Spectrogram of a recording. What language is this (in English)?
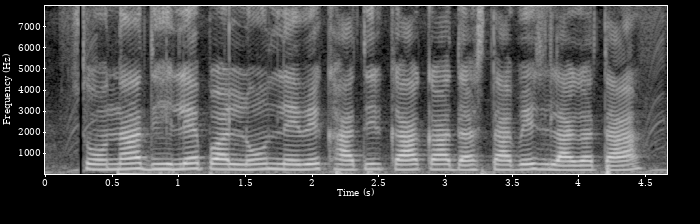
Bhojpuri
